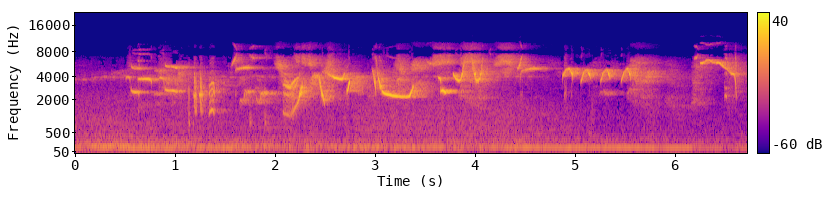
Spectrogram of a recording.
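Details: Horsfield's bush lark pours out a lively series of swooping whistles, downslurred notes and fast trills, with short high chirps near the end.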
